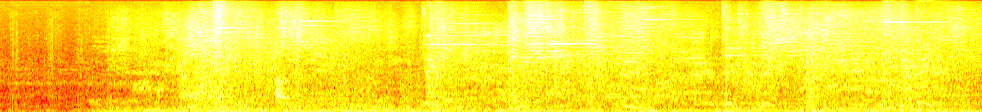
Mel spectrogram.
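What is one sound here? Blades swing and clash in a fight.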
